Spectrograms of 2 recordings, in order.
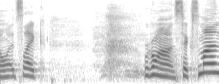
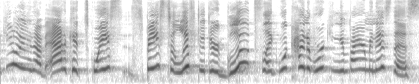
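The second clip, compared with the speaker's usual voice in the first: high, fast mock outrage; teasing hard time; 9 semitones higher, 5 dB louder, faster than usual. Wife teasing husband about his back injury, mock outrage. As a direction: rib him with exaggerated indignation. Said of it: "just giving him a hard time".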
